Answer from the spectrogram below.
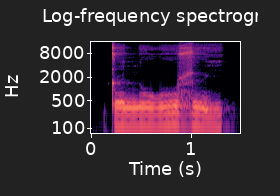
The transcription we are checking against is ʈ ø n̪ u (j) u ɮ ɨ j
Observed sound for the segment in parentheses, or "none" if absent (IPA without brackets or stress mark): w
